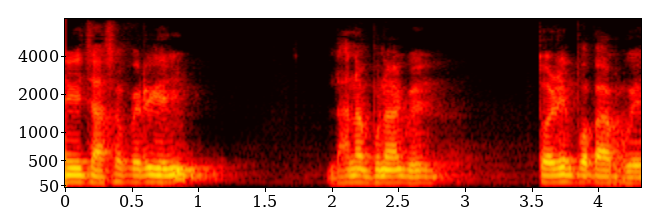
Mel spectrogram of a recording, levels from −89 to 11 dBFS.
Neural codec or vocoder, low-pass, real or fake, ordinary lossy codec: codec, 16 kHz, 1 kbps, X-Codec, WavLM features, trained on Multilingual LibriSpeech; none; fake; none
